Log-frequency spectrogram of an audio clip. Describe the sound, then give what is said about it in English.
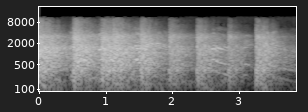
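A volley of gunfire meeting the first of several heavy wagons as it rounds a bend in bright moonlight: about eight loud, sharp shots in quick succession, roughly two per second, each ringing out with a brief echoing tail and no voices. “It was met by a volley of gunfire.”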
